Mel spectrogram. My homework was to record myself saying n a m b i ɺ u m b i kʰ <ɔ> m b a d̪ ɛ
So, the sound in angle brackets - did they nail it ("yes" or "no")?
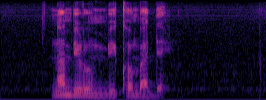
yes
